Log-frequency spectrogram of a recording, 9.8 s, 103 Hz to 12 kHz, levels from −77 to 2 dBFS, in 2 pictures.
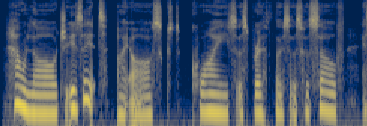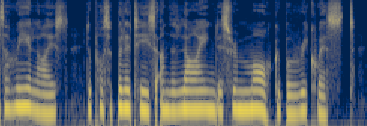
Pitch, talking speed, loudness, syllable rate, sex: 185 Hz, 120 wpm, -18 LUFS, 4.3 syllables/s, female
